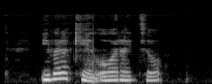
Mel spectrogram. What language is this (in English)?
Japanese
